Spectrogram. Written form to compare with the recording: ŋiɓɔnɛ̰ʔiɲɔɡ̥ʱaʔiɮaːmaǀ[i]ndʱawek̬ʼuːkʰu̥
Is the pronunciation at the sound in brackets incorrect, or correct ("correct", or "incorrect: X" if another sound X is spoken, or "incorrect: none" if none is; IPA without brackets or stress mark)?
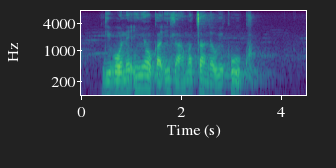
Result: incorrect: a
